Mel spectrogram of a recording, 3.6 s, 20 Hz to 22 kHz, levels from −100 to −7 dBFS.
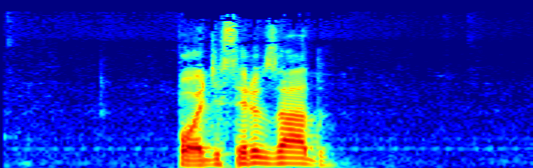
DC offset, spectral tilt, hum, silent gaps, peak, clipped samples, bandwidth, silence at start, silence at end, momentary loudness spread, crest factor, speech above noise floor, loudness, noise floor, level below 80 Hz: under 0.1%; -6 dB/octave; none; none; 0 dBFS; under 0.1%; 13.5 kHz; 1.2 s; 1.4 s; 3 LU; 20 dB; 57 dB; -17 LUFS; -73 dBFS; -56 dBFS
